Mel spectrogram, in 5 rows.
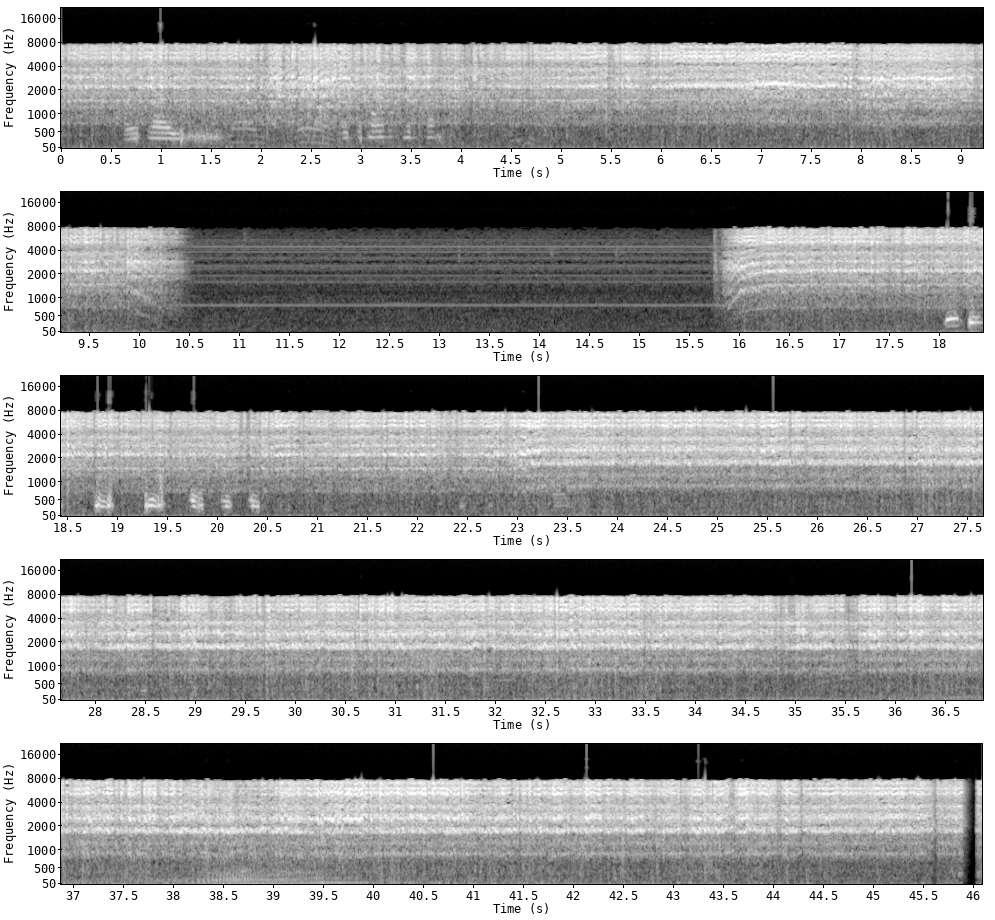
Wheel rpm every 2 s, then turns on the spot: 200, 200, 200, 200, 190, 20, 0, 0, 170, 200, 200, 210, 230, 230, 230, 230, 240, 230, 230, 220, 230, 230, 230.
none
